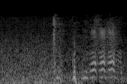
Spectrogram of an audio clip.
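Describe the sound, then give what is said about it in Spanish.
A goat kid gives a short, quavering bleat near the end as a shepherd guides it across wide meadows with a herd of goats, moderately loud over a steady outdoor hiss, with no one talking. “El pastor guía a un cabritillo.”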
